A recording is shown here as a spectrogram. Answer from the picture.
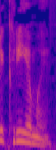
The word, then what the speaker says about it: кремы: На самом деле кремы. Кремы, кремы и кремы.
